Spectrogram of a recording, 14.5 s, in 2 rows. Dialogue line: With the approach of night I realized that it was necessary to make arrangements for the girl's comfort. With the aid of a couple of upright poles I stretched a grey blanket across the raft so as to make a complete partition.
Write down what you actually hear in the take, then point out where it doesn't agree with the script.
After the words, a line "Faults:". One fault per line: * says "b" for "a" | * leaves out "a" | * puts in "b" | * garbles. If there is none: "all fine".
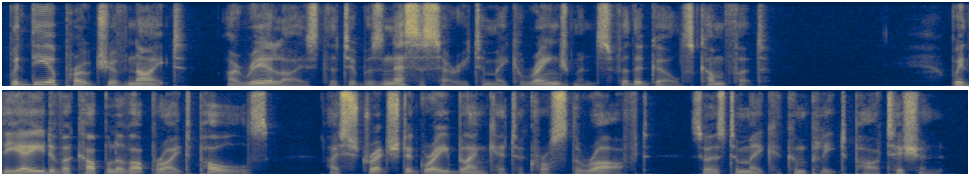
With the approach of night I realized that it was necessary to make arrangements for the girl's comfort. With the aid of a couple of upright poles I stretched a grey blanket across the raft so as to make a complete partition.
Faults:
all fine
